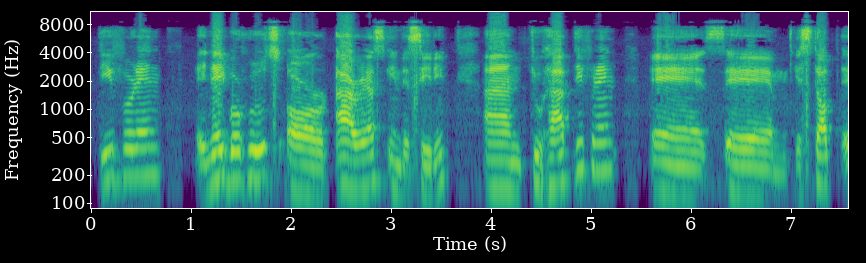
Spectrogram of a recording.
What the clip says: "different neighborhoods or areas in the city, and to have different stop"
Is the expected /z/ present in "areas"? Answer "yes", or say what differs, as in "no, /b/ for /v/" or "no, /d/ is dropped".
no, /s/ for /z/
